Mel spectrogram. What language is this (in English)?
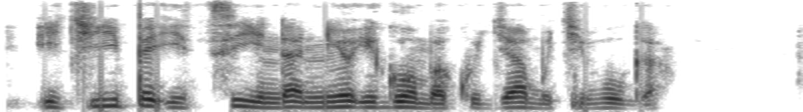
Kinyarwanda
